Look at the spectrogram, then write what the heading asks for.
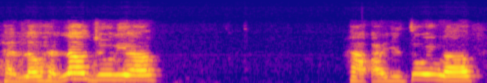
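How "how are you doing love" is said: ordinary talk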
